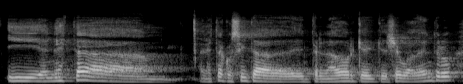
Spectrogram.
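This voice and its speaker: A middle-aged Argentine tennis coach speaks at a medium pitch and measured pace, with an Argentine Spanish accent. He answers interview questions hesitantly, full of fillers and restarts, but grows emphatic. The room is echoey with long reverb.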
